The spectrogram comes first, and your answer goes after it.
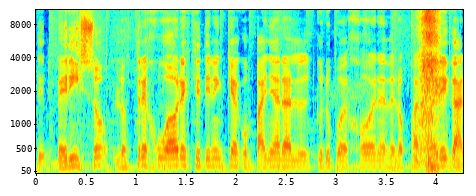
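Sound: sneeze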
